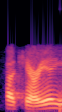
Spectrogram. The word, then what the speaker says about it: Calcarea: And the two that do not need silica soil, but actually calcareous soil, is that how you pronounce it in English? Calcarea? – Calcarea, yeah.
